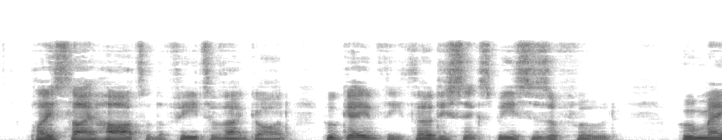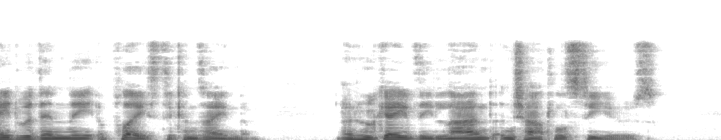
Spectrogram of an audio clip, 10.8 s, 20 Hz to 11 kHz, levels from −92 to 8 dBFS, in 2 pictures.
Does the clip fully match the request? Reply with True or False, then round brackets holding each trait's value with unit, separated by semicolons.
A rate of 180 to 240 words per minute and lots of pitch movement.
False (195 wpm; 3.9 semitones)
